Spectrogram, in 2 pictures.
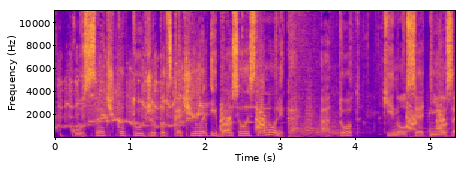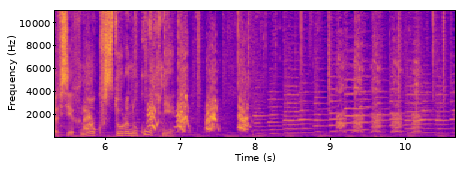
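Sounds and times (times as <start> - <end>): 
speech: 0.2 - 7.1
small dog barking and yipping: 2.2 - 2.9, 4.7 - 5.9, 6.6 - 8.0, 9.1 - 10.3.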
